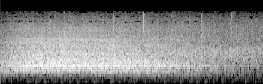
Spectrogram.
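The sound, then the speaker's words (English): An audience claps steadily for Wolverines players, a dense, even wash of applause that holds for a few seconds and then eases off slightly toward the end, with no one talking over it. “Give them a bigger round of applause than that.”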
